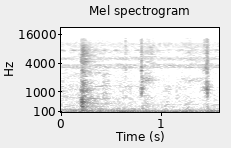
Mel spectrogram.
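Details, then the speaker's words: Single-door fridge, light on but not cooling (29.8 °C inside): quiet hum with a few sharp separate clicks about half a second apart and no compressor run; failing compressor start relay. "lampunya hidup tapi gak dingin dan disusul dengan bunyi Cak cok Cak cok kita akan coba colokin katanya Ada apa Bang Ada bunyi stakstack ya colokin"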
